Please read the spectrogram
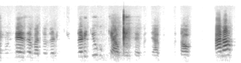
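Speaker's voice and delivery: usual speaking voice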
